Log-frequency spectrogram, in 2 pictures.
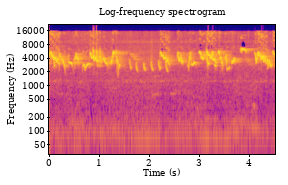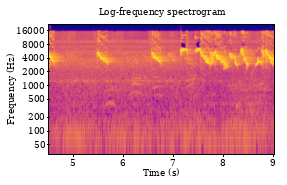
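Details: Tutor recording of a Lombok lemon-bellied white-eye, or kecial kuning; runs of quick falling chips lead into high, jumbled twittering, repeated in bursts with short silences.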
